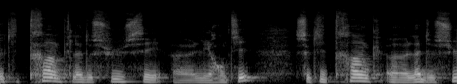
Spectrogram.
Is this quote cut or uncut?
uncut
